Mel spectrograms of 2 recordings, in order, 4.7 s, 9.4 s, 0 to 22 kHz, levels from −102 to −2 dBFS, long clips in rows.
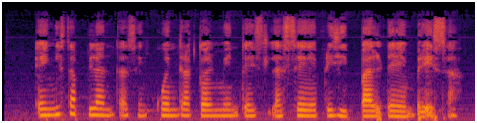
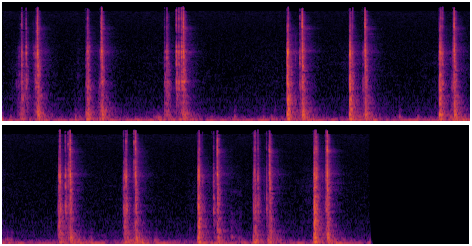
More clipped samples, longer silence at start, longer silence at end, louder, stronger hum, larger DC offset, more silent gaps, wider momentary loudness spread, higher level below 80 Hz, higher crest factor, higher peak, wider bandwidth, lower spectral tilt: neither; first, 0.35 s vs 0 s; second, 0.15 s vs 1 s; first, -29 LUFS vs -39 LUFS; neither; neither; neither; second, 5 LU vs 18 LU; about the same, -52 dBFS vs -54 dBFS; second, 18 dB vs 32 dB; about the same, -10 dBFS vs -10 dBFS; second, 15.5 kHz vs 18 kHz; first, -4.5 dB/octave vs -2 dB/octave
